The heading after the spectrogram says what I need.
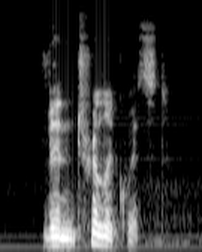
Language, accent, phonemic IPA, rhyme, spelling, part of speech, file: English, US, /vɛnˈtɹɪl.ə.kwɪst/, -ɪst, ventriloquist, noun, En-us-ventriloquist.ogg
- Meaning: A person, especially an entertainer, who practices ventriloquism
